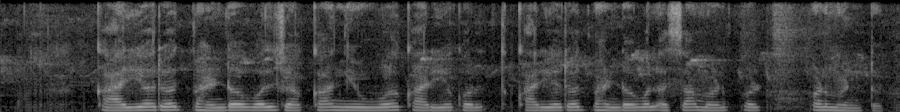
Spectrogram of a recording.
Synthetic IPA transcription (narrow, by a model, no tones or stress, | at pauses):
kaɾjəɾət̪̚bʱaɳɖəʋəld͡ʑakaniʋəɭkaɾjkkaɾjəɾəd̪̚bʱaɳɖəʋələsam̤əɳpəɳm̤əɳt̪at̪̚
